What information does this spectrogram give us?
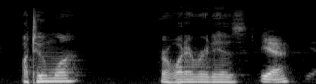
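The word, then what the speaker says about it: Ottumwa: And this is how you're supposed to pronounce it. As a native Iowan. Okay, maybe I should turn my volume up here. Otumwa.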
